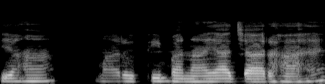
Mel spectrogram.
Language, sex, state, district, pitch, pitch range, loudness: Angika, male, Bihar, Purnia, 140 Hz, 130-145 Hz, -21 LUFS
